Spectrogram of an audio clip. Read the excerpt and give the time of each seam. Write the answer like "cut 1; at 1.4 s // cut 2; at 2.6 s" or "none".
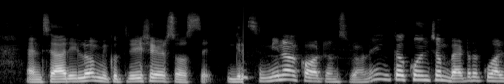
cut 1; at 2.4 s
